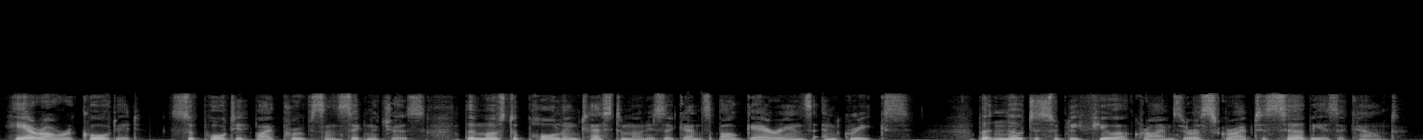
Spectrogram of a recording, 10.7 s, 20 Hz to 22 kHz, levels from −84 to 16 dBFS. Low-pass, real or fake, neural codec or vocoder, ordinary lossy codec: 7.2 kHz; real; none; AAC, 48 kbps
